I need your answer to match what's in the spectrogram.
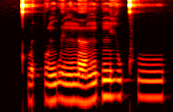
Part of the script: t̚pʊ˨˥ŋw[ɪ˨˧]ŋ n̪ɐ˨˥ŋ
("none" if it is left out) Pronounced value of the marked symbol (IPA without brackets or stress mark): ɪ˨˧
